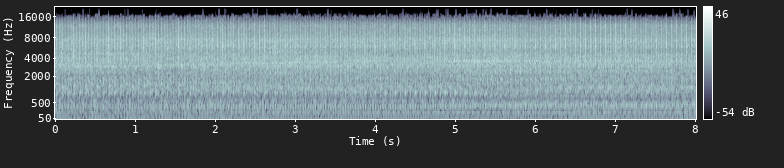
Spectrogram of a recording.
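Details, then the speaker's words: About 2006 JCB 180T compact track loader diesel idling with an uneven, lumpy knocking beat, about four thumps a second; one cylinder misfiring. Swapping the injector didn't move the fault, so compression testing is next. "so unfortunately the problem did not follow the injector so at this point we're going to go ahead and test the compression in that cylinder"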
